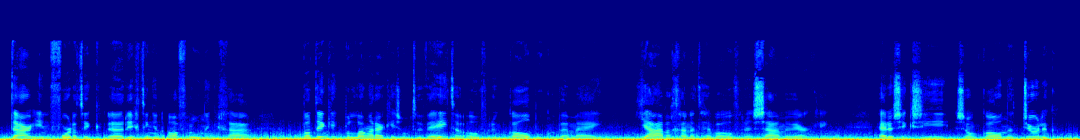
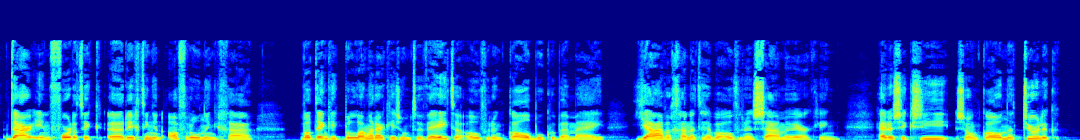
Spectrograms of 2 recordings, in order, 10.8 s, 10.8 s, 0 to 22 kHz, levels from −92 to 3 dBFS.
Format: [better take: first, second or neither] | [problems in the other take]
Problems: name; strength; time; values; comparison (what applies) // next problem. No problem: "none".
second | wind noise on the microphone; heavy; 5 dB above the speech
